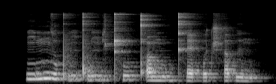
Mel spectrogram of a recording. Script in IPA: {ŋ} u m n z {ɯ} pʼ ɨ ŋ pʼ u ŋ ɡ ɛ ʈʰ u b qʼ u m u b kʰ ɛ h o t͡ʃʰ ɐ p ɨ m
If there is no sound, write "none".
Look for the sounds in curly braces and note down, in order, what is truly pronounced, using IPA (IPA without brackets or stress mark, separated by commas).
ŋ, u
